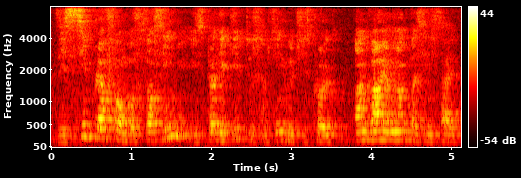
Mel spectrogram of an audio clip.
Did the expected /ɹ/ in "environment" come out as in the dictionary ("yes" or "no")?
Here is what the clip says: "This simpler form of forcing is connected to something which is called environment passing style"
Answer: no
